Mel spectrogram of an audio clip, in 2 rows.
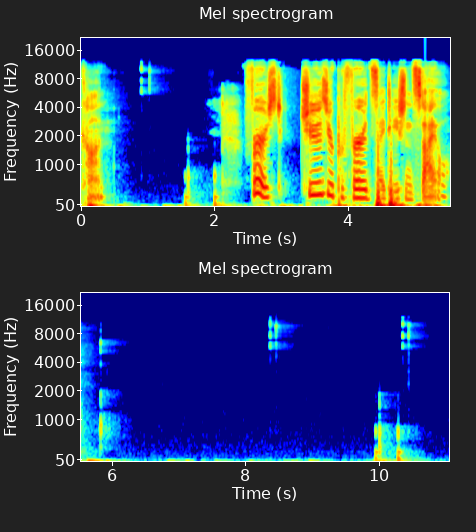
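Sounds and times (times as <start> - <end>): computer mouse clicks: 0.8 - 2.2, 5.7 - 6.1, 8.3 - 8.7, 10.0 - 10.6.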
